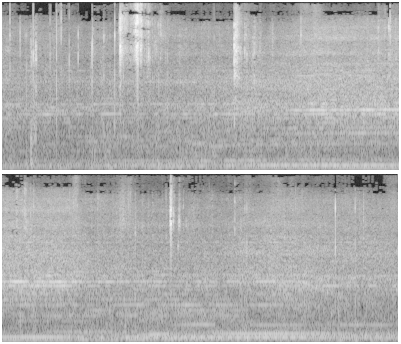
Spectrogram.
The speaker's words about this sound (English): Oh no, that other sound is actually a trash truck. Or maybe it's a recycling truck, I'm not sure.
